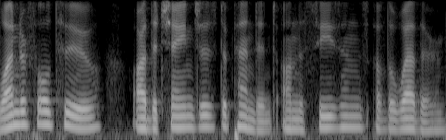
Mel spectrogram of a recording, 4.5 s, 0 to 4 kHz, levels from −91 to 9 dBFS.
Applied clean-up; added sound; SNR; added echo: none; none; none; none.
